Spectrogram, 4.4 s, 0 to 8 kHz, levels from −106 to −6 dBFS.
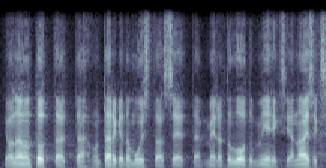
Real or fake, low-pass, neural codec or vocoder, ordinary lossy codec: fake; 7.2 kHz; codec, 16 kHz, 0.9 kbps, LongCat-Audio-Codec; none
